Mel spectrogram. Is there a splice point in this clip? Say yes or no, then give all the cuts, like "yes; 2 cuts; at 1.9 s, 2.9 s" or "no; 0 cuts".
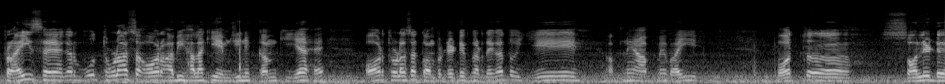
no; 0 cuts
